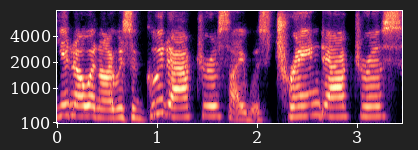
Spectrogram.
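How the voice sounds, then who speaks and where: Raised and projected, a woman's high-pitched voice comes across with a bright, sharp tone and a dry, close sound without echo. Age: 70s. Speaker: activist and former actress. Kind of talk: interview.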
